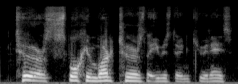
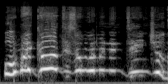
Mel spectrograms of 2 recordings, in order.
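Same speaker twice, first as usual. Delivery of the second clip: very high, loud alarm cry; hammed-up shriek, rushing at the end; mock panic; 3 dB louder, faster than usual. Imagining the instructor alarming the whole room, mock panic.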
